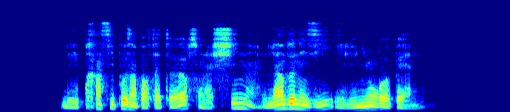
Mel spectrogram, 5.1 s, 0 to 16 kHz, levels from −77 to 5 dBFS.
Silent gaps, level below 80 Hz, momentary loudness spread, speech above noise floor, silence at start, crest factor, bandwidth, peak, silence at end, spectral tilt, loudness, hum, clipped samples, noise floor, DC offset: none; -78 dBFS; 11 LU; 58 dB; 0.65 s; 20 dB; 8.4 kHz; -8 dBFS; 0.9 s; -5 dB/octave; -28 LUFS; none; under 0.1%; -86 dBFS; under 0.1%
